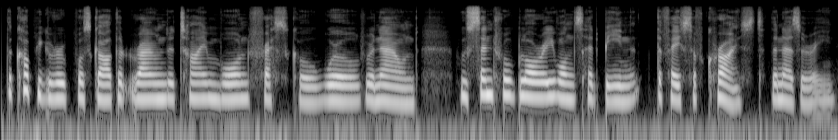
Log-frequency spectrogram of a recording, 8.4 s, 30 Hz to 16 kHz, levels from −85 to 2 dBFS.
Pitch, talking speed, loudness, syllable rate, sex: 190 Hz, 170 wpm, -18 LUFS, 4.7 syllables/s, female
